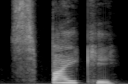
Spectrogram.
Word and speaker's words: spiky: Stress on the first syllable, spy. The second syllable is key, spiky. He's got spiky hair.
